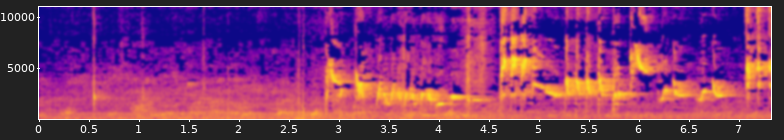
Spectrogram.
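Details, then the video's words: Green leafbird singing vigorously: after a quiet start, a rapid jumble of bright, slurred whistles and chattering notes, many sliding downward, runs through the second half. "cucak ijo gacor manteb banget"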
